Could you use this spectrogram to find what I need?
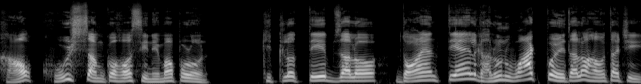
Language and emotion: Goan Konkani, happy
